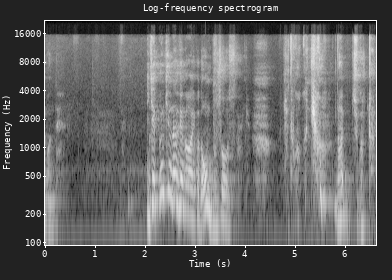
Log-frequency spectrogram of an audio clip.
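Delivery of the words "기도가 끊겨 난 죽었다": slow, breathy whisper of mock dread; hammed-up frightened whisper; mock panicked whisper. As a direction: whisper it as if doomed. Retells his own panic.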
